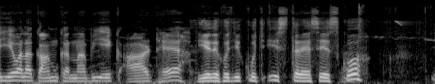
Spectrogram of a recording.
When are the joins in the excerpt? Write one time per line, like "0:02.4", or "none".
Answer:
0:01.9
